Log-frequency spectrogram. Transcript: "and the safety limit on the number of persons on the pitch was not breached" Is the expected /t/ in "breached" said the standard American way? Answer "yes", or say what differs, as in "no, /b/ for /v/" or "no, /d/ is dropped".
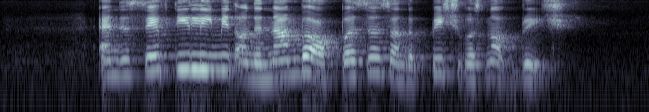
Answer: no, /t/ is dropped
